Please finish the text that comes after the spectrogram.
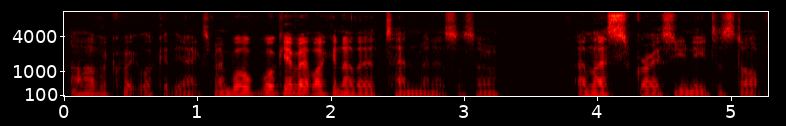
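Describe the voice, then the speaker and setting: A man's voice: mid-range voice, steady tone, fairly quick, a little mellow, no room sound. A man co-hosting a podcast in casual, conversational chat. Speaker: podcast co-host.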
